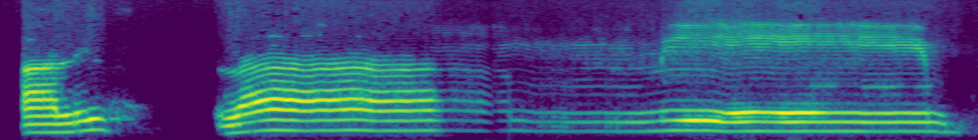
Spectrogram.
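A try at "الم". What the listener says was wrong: Kurang lamnya kurang panjang itu. Coba ulangi lagi.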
